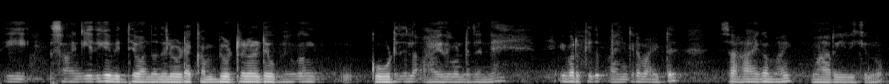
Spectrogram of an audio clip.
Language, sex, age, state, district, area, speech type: Malayalam, male, 18-30, Kerala, Idukki, rural, spontaneous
